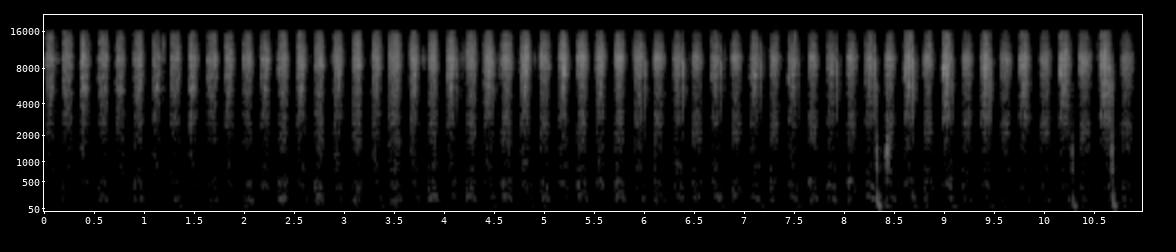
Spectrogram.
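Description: Hacksaw blade cutting through the plastic cap of a mop head in quick, even strokes, several a second, with one louder knock near the end.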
